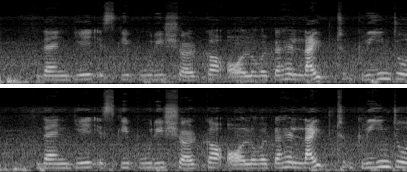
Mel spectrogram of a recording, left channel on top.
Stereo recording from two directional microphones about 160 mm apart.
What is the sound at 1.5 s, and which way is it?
Speech, 65° right (ahead or behind).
